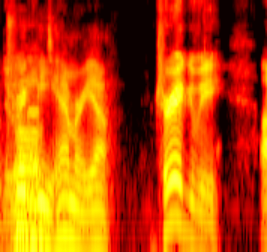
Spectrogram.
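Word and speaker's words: Trygve Hammer: Trigby Hammer.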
